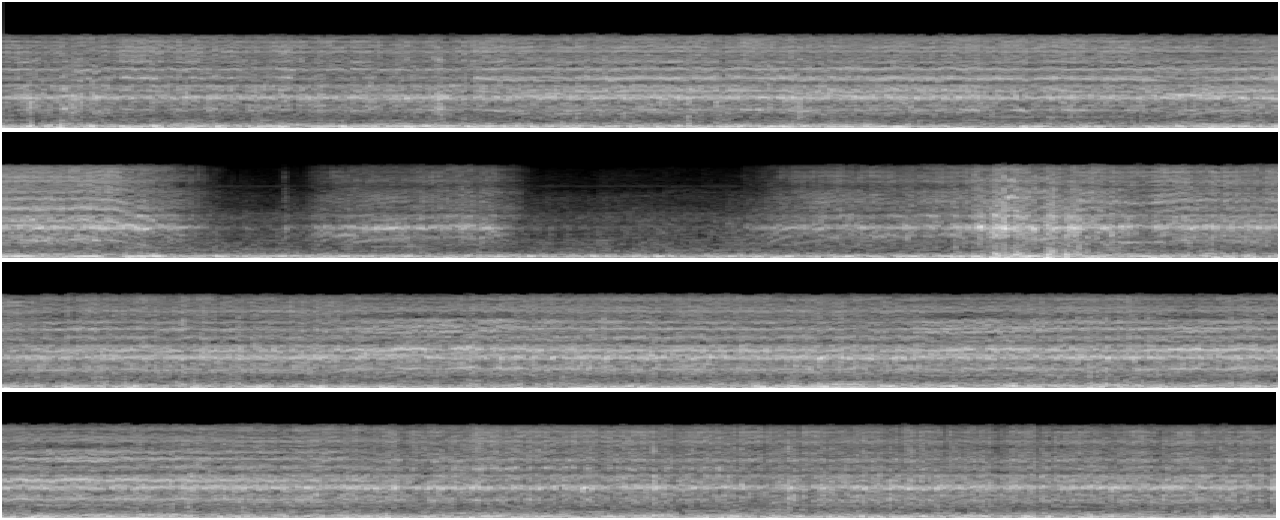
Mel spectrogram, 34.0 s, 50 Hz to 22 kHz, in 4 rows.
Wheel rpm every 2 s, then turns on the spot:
170, 170, 170, 160, 110, 50, 30, 130, 160, 160, 160, 170, 160, 160, 160, 160, 160.
none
